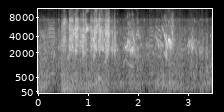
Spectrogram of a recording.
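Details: Budgerigars in a colony eating green leaves; a brief loud burst of scratchy chattering warble, then softer twitters and a sharp chirp near the end.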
